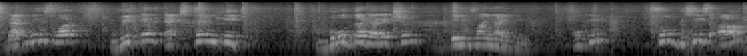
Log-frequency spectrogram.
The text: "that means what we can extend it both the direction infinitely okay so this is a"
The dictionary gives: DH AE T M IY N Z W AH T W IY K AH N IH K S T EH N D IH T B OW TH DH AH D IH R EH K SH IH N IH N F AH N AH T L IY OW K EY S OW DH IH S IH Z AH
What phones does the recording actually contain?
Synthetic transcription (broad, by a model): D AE T M IY N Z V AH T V IY K AH N IH K S T EH N D IH T B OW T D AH D IH R EH K SH IH N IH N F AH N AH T IY OW K EY S OW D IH S IH Z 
